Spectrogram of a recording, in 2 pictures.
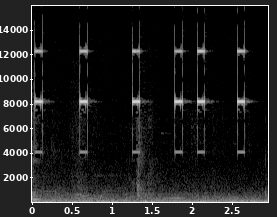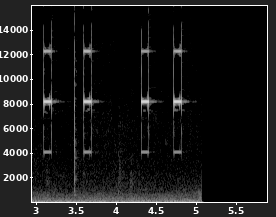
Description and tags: Sound of an electrocardiogram made with a digital watch.
watch, digital, electrocardiogram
